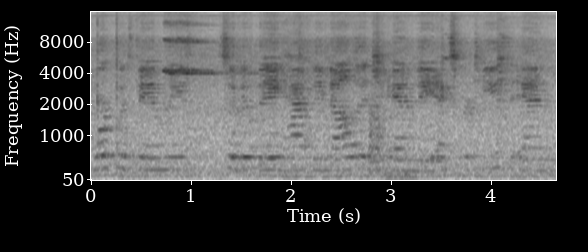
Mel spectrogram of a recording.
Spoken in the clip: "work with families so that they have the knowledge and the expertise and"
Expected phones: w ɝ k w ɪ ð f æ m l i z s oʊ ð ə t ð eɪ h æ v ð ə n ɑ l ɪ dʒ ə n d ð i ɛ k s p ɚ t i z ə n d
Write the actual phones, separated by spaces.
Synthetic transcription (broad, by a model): w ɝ k w ɪ ð f æ m l i z s oʊ ð ə t ð eɪ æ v ð ə n ɑ l ɪ dʒ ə n ð i ɛ k s p ɚ t i z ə n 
